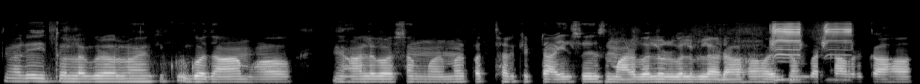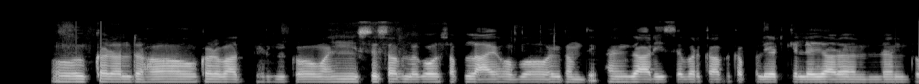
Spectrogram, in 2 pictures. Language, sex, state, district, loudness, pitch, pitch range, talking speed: Magahi, male, Bihar, Lakhisarai, -17 LUFS, 120 Hz, 120-125 Hz, 175 wpm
